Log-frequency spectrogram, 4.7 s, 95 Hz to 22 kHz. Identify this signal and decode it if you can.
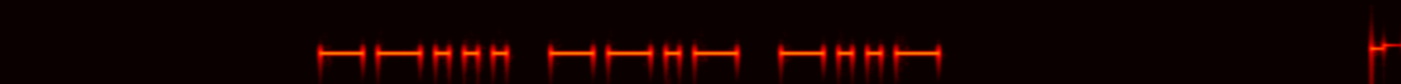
Morse code, heard as a keyed tone, about 25 wpm, 700 Hz. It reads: 7QX
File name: Three Letter-Number Combinations - 25wpm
